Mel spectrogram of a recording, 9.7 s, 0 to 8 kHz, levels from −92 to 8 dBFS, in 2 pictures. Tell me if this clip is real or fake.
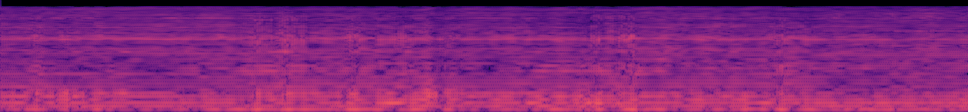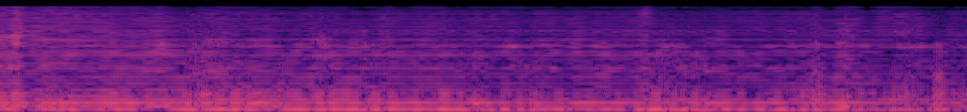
fake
